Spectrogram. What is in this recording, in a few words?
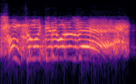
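Korean bomb success mood high; War Thunder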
